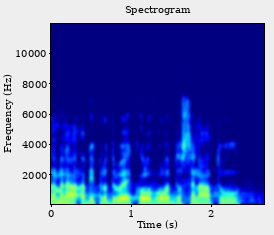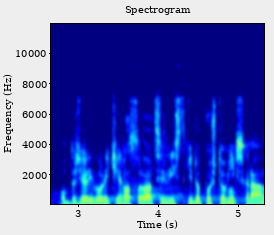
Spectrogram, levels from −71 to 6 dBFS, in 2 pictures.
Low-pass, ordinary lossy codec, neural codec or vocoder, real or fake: 7.2 kHz; Opus, 32 kbps; none; real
